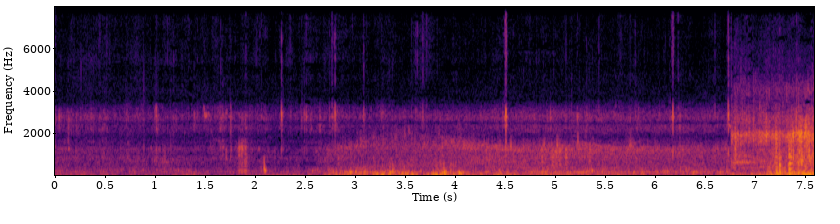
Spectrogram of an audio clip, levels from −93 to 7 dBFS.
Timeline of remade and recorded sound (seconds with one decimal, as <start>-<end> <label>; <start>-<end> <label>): 0.0-1.6 recorded; 1.6-4.2 remade; 4.2-7.6 recorded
